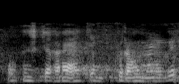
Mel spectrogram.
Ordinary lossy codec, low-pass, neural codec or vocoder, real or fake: none; 7.2 kHz; codec, 44.1 kHz, 3.4 kbps, Pupu-Codec; fake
